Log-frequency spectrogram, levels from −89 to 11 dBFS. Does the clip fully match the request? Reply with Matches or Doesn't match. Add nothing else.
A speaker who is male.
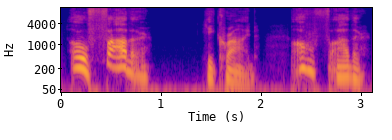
Matches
